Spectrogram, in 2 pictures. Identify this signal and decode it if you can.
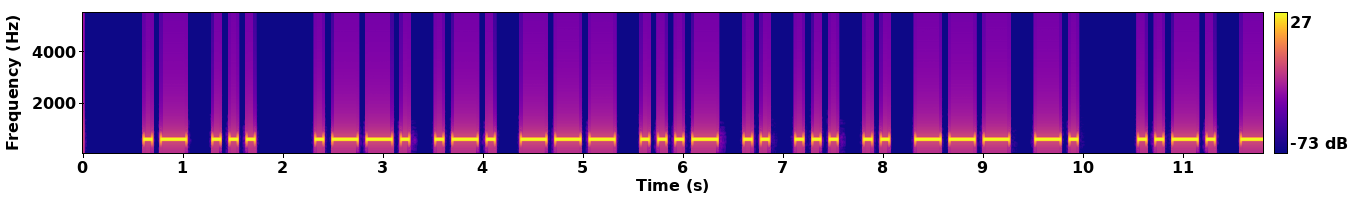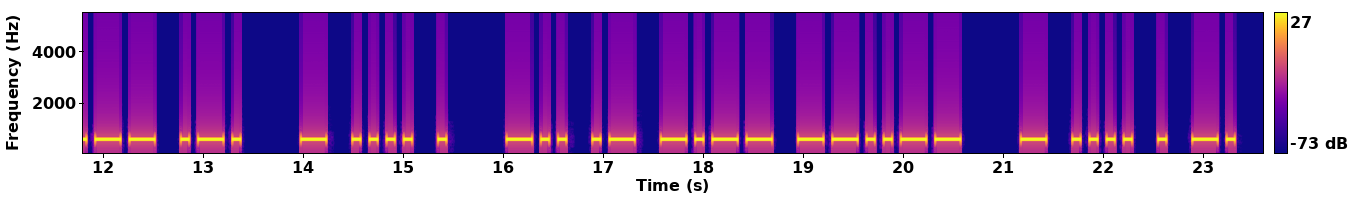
Morse code, heard as a keyed tone, about 14 wpm, 600 Hz. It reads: AS PROVISION FOR THE DAY, THEN
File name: mp3 files / a dogs mistake - 14wpm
